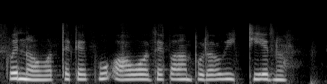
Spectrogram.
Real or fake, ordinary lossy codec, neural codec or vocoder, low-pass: fake; none; codec, 16 kHz, 0.7 kbps, FocalCodec; 7.2 kHz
